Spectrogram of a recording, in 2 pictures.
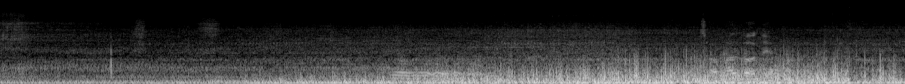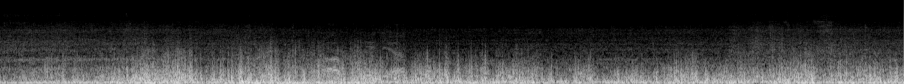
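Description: A motorcycle rides off up the road, its engine droning.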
